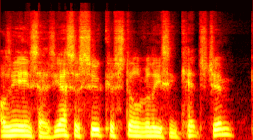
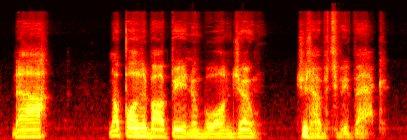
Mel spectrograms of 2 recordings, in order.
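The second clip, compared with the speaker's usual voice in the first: goofy, daft, silly man's voice; 2 semitones lower than usual. Host reads out a message from Tiff, daft voice for Tiff. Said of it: "a daft man's voice for Tiff".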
